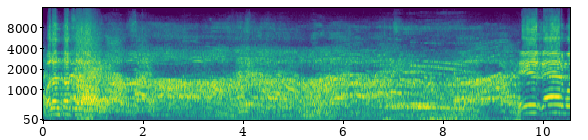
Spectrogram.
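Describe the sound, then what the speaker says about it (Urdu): A large crowd at a Shia majlis loudly recites salawat in unison, a dense roaring chorus of many voices that swells and holds, with a few sharper shouts near the end. "بلندر صلوات پڑھیں۔"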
